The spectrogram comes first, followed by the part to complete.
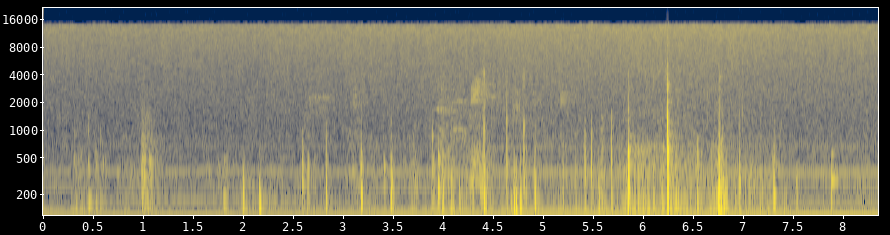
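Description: Steady low electrical hum of an old tape recording, with irregular soft knocks and clicks that come more often from about halfway through, the sharpest near the end.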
